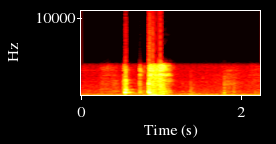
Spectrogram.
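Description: A quick inward catch of breath, then one sharp, explosive burst of air: a single sneeze.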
